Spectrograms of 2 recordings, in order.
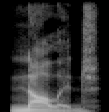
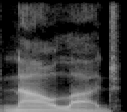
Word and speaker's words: knowledge: So many letters, so many useless letters in terms of our pronunciation, right? Let's see what happens when we backchain it and when we write it phonetically. Are you ready? Lidge. There's only two parts now. Knowledge. There are only two parts, really, to the sound of this word, the pronunciation of this word. Lidge, knowledge.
